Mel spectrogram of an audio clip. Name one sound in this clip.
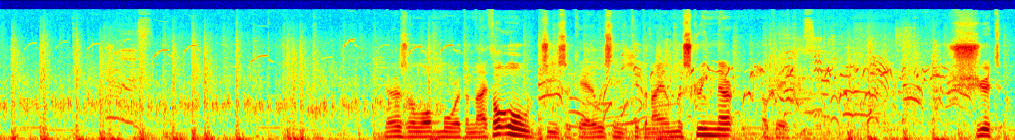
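Cartoonish punches and blows land with quick, sharp thuds.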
